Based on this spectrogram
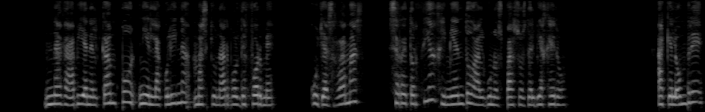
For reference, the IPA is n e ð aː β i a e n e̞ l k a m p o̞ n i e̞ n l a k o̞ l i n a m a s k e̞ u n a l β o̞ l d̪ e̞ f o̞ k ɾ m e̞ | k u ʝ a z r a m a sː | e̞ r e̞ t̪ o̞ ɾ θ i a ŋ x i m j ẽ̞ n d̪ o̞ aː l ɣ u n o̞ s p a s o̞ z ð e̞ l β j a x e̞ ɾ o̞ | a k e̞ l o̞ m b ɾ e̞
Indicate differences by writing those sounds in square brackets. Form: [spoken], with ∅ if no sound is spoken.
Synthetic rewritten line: n [a] ð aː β i a e n e̞ l k a m p o̞ n i e̞ n l a k o̞ l i n a m a s k e̞ u n a [ɾ] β o̞ l d̪ e̞ f o̞ [∅] ɾ m e̞ | k u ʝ a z r a m a sː | e̞ r e̞ t̪ o̞ ɾ θ i a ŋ x i m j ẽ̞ n d̪ o̞ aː l ɣ u n o̞ s p a s o̞ z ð e̞ l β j a x e̞ ɾ o̞ | a k e̞ l o̞ m b ɾ e̞

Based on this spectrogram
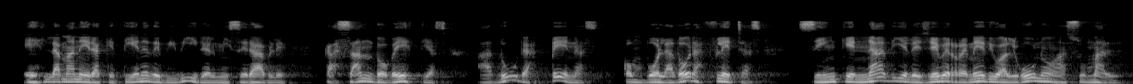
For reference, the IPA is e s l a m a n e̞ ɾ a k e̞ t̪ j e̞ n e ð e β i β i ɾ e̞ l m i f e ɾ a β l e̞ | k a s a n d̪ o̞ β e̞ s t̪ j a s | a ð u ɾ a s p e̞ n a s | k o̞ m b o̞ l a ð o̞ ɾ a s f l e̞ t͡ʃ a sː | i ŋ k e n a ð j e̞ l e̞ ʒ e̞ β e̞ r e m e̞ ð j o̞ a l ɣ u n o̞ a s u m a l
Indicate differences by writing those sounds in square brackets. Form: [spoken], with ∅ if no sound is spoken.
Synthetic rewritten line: e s l a m a n e̞ ɾ a k e̞ t̪ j e̞ n e ð e β i β i ɾ e̞ l m i [s] e ɾ a β l e̞ | k a s a n d̪ o̞ β e̞ s t̪ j a s | a ð u ɾ a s p e̞ n a s | k o̞ m b o̞ l a ð o̞ ɾ a s f l e̞ t͡ʃ a sː | i ŋ k e n a ð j e̞ l e̞ ʒ e̞ β e̞ r e m e̞ ð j o̞ a l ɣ u n o̞ a s u m a l

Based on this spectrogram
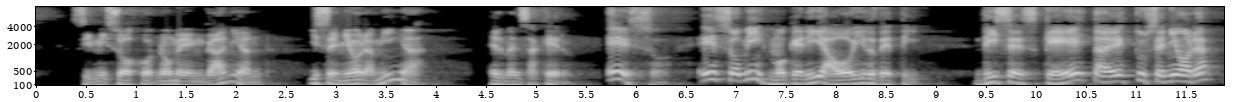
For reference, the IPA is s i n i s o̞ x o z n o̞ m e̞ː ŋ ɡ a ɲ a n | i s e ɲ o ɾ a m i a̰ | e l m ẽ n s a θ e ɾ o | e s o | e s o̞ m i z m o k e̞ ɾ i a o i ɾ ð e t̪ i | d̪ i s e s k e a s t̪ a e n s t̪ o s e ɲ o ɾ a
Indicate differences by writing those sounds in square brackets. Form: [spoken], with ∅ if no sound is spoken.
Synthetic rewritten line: s i [m] i s o̞ x o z n o̞ m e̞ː ŋ ɡ a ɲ a n | i s e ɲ o ɾ a m i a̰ | e l m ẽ n s a [x] e ɾ o | e s o | e s o̞ m i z m o k e̞ ɾ i a o i ɾ ð e t̪ i | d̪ i s e s k e [e] s t̪ a e [∅] s t̪ [u] s e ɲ o ɾ a

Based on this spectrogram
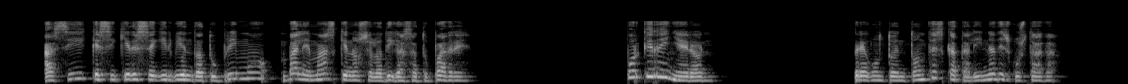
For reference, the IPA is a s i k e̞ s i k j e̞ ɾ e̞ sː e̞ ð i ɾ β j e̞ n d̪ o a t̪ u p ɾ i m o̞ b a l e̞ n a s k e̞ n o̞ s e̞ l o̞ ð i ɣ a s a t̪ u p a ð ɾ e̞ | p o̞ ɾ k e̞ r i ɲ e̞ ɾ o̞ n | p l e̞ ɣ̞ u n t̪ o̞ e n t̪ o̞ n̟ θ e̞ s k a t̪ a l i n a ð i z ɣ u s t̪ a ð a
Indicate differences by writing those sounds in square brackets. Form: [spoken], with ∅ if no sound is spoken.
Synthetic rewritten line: a s i k e̞ s i k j e̞ ɾ e̞ sː e̞ [ɣ] i ɾ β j e̞ n d̪ o a t̪ u p ɾ i m o̞ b a l e̞ [m] a s k e̞ n o̞ s e̞ l o̞ ð i ɣ a s a t̪ u p a ð ɾ e̞ | p o̞ ɾ k e̞ r i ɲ e̞ ɾ o̞ n | p [ɾ] e̞ ɣ̞ u n t̪ o̞ e n t̪ o̞ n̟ θ e̞ s k a t̪ a l i n a ð i z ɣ u s t̪ a ð a

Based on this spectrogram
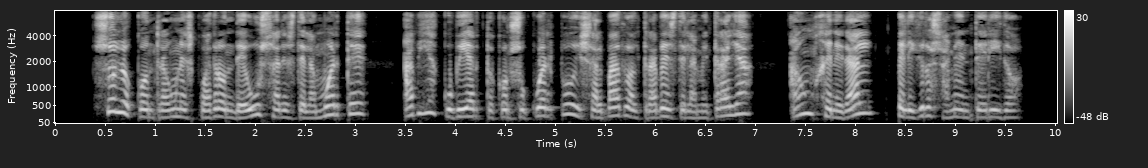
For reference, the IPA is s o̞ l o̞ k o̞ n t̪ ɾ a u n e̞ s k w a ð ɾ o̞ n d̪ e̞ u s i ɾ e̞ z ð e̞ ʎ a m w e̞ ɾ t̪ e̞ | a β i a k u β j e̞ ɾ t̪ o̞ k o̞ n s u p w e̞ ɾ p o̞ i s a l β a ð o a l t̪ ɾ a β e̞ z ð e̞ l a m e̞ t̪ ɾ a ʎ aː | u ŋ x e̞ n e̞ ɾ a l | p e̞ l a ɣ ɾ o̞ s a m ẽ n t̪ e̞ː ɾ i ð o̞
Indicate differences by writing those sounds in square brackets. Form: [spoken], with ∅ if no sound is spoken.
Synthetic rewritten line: s o̞ l o̞ k o̞ n t̪ ɾ a u n e̞ s k w a ð ɾ o̞ n d̪ e̞ u s [a] ɾ e̞ z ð e̞ [l] a m w e̞ ɾ t̪ e̞ | a β i a k u β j e̞ ɾ t̪ o̞ k o̞ n s u [k] w e̞ ɾ p o̞ i s a l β a ð o a l t̪ ɾ a β e̞ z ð e̞ l a m e̞ t̪ ɾ a ʎ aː | u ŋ x e̞ n e̞ ɾ a l | p e̞ l [i] ɣ ɾ o̞ s a m ẽ n t̪ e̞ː ɾ i ð o̞

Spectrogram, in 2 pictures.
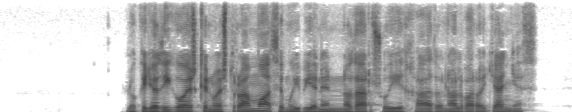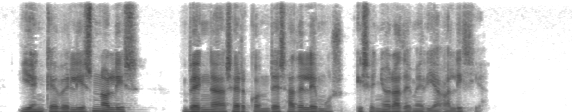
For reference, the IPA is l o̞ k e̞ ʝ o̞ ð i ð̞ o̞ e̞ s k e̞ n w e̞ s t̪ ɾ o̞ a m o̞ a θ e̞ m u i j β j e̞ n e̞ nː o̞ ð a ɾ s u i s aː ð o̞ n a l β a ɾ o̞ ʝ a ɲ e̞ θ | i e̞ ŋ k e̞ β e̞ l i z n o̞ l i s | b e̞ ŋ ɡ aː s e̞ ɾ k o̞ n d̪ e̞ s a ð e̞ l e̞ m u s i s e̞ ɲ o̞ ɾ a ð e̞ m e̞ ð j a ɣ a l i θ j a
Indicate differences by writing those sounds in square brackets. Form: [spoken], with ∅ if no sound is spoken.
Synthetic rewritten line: l o̞ k e̞ ʝ o̞ ð i [ɣ̞] o̞ e̞ s k e̞ n w e̞ s t̪ ɾ o̞ a m o̞ a θ e̞ m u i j β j e̞ n e̞ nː o̞ ð a ɾ s u i [x] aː ð o̞ n a l β a ɾ o̞ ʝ a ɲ e̞ θ | i e̞ ŋ k e̞ β e̞ l i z n o̞ l i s | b e̞ ŋ ɡ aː s e̞ ɾ k o̞ n d̪ e̞ s a ð e̞ l e̞ m u s i s e̞ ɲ o̞ ɾ a ð e̞ m e̞ ð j a ɣ a l i θ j a

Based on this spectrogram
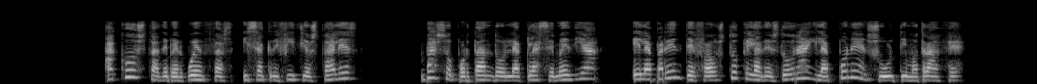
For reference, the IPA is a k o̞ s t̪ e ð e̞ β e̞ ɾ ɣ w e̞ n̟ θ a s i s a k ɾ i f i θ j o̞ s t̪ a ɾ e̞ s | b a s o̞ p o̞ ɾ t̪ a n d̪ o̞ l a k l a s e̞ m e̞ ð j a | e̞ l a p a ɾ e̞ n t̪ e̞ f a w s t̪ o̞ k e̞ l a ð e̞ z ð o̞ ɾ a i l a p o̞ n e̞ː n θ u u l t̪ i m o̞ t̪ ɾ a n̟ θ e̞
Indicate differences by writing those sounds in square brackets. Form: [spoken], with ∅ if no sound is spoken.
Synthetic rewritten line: a k o̞ s t̪ [a] ð e̞ β e̞ ɾ ɣ w e̞ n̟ θ a s i s a k ɾ i f i θ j o̞ s t̪ a [l] e̞ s | b a s o̞ p o̞ ɾ t̪ a n d̪ o̞ l a k l a s e̞ m e̞ ð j a | e̞ l a p a ɾ e̞ n t̪ e̞ f a w s t̪ o̞ k e̞ l a ð e̞ z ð o̞ ɾ a i l a p o̞ n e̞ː n [s] u u l t̪ i m o̞ t̪ ɾ a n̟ θ e̞

